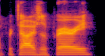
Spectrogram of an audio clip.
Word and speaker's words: Portage la Prairie: go over to uh Portage la Prairie like porridge Portage what's going on here near Scotch Bay hmm not too much on the closer radar where is Portage not porridge but sounds like it where did you go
